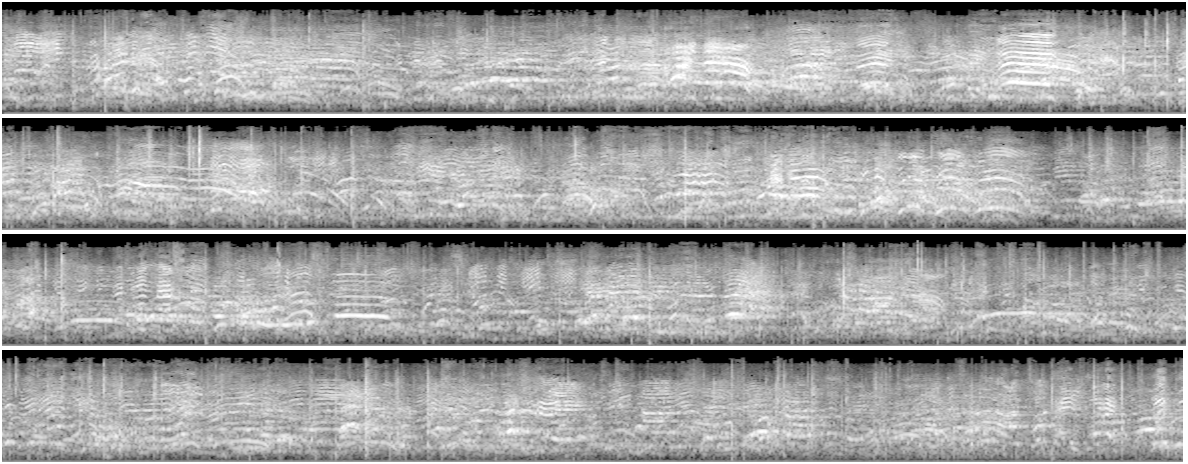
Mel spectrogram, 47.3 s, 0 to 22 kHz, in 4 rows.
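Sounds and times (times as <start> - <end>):
children playing: 0.0 - 47.3.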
